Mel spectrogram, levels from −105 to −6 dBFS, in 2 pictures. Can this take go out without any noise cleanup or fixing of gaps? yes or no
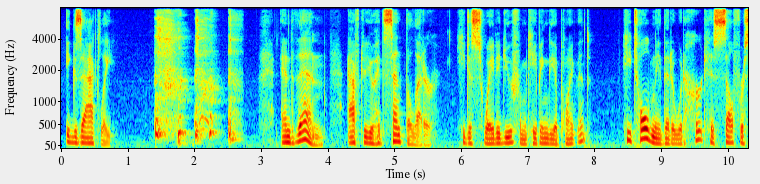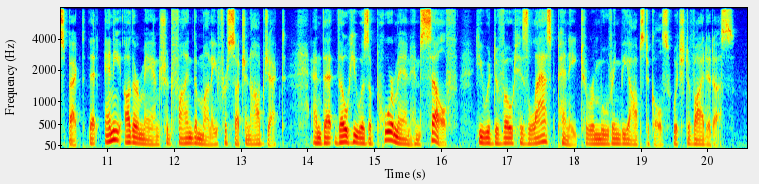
no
